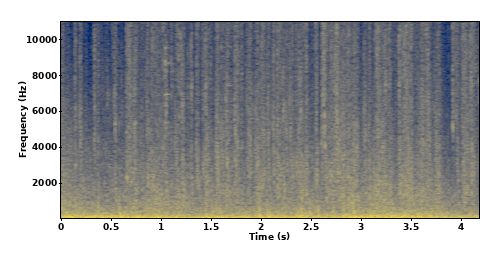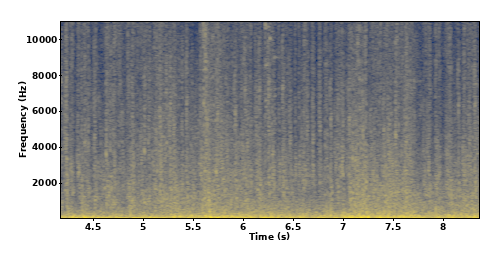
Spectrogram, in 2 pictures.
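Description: Ships blowing up in AI War 2 space combat, a dense, continuous barrage of loud overlapping booms and crackling blasts with no break.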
